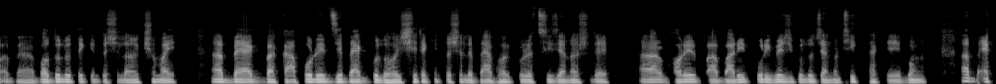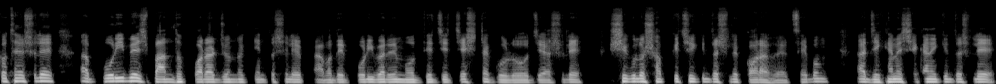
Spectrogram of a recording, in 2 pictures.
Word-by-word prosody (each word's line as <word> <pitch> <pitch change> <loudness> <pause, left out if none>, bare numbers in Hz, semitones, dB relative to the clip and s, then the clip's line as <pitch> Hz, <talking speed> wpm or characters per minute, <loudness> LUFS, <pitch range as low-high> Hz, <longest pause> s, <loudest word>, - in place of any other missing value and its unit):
ব্যা 95 -1 -4 0.2
বদলতে 105 0 +2
কিন্তু 100 -1 -8
আসলে 100 +2 -5
অনেক 100 -2 -2
সময় 105 -2 +1 0.4
আ - - +4 0.2
ব্যাগ 105 -1 +3
বা 105 - +4
কাপড়ের 110 +2 +2
যে 110 - +4
ব্যাগ 100 -1 +2
গুলো 100 -2 +2
হয় 100 0 +3
সেটা 110 -2 -1
কিন্তু 105 -1 -11
আসলে 105 0 -2
ব্যবহার 100 0 -1
করেছি। 100 -1 -2
যেন 100 -1 0
আসলে 100 +2 -5 0.4
আ - - -1 0.2
ঘরের 105 +2 +2
বা 100 - -5
বাড়ির 100 +1 +1
পরিবেশগুলো 105 -1 +1
যেন 100 -1 0
ঠিক 120 -2 -2 0.4
এবং 105 +2 -1 0.5
আ - - +3 0.2
এক 125 - -4
কথায় 145 +2 +4
আসলে 150 +3 +3 0.4
আ - - +4 0.2
পরিবেশ 150 +1 +7
বান্ধব 115 0 +4
করার 115 -1 +4
জন্য 115 -1 +1
কিন্তু 110 -1 -4
আসলে 115 +2 -1 0.2
আমাদের 105 +2 0
পরিবারের 115 0 +4
মধ্যে 110 0 +2
যে 115 - +2
চেষ্টাগুলো, 105 -4 -1 0.2
যে 105 - -1
আসলে 105 +3 -2 0.4
সেগুলো 135 -1 +5
সবকিছুই 130 +2 +1
কিন্তু 125 -1 -1
আসলে 120 +1 -2
করা 105 -1 +2
হয়েছে 95 +1 -6
এবং 135 +4 -1 0.4
আ - - +3
যেখানে 120 +3 +5
সেখানে 125 +1 +2
কিন্তু 120 -1 -1
আসলে 120 +4 +1
110 Hz, 180 wpm, -23 LUFS, 100-115 Hz, 0.5 s, পরিবেশ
